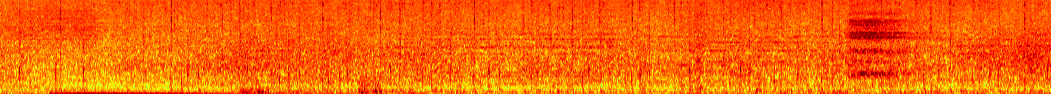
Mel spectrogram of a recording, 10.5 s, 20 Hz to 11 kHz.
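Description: Horse hooves trotting in The Witcher 3, a steady clip-clop rhythm under continuous rain-like ambient noise, moderately loud and constant throughout.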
